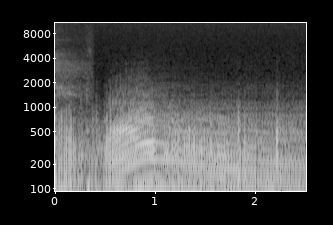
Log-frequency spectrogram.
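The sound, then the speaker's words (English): A motorcycle engine roars outside, its throaty rumble climbing in pitch as it revs past, then settling into a steady droning growl. No one speaks. “And some dingus out there is on the loudest motorcycle ever.”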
